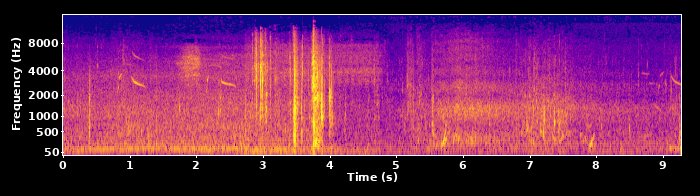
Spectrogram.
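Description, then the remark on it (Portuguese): Steady watery wash of the sea fills the background, with a few louder splashing bursts around the middle, like water slapping against a small boat. No voices. “Não, só barulhos do mar, oceano.”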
